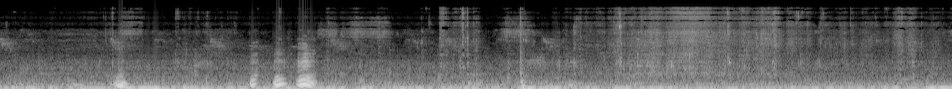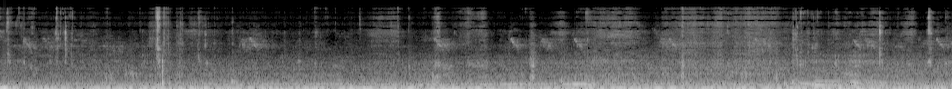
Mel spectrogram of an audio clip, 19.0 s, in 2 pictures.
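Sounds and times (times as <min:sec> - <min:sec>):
man chewing with mouth clicks: 0:09.5 - 0:16.2, 0:17.3 - 0:19.0.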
